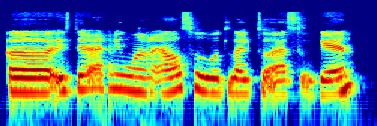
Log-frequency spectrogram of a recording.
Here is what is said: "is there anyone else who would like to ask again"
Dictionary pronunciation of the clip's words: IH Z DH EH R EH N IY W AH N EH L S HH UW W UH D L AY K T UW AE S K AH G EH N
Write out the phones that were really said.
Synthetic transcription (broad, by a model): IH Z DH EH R EH N IY W AH N EH L S HH UW W UH D L AY K T UW AE S K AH G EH N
